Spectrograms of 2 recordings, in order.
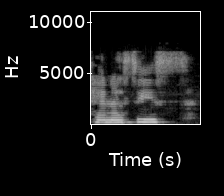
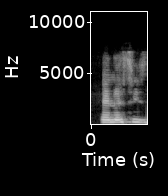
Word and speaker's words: Génesis: So the first one is Génesis. There should be an accent on the E, not on the I.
